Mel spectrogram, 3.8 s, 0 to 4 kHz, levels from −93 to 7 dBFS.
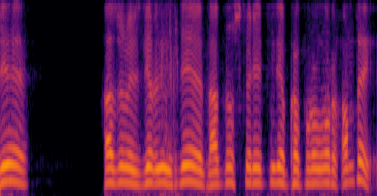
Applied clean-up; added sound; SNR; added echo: neural separator model SepFormer WHAMR!.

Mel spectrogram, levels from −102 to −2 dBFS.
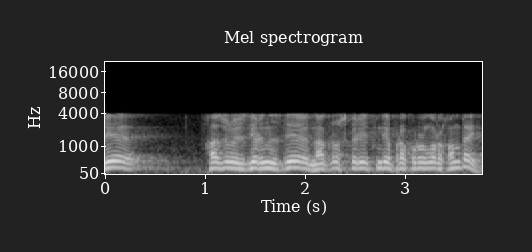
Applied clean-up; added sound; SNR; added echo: none; none; none; none.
